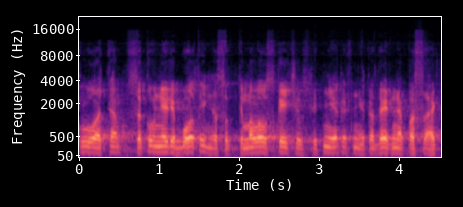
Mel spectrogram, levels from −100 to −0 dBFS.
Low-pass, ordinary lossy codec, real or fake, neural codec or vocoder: 19.8 kHz; Opus, 24 kbps; fake; vocoder, 44.1 kHz, 128 mel bands every 256 samples, BigVGAN v2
